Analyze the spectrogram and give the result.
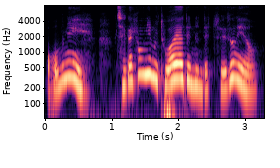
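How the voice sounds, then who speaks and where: A woman's voice: high-pitched, expressive, normal speed, phone-quality sound. A woman voicing a polite young daughter-in-law who narrates her story in a radio drama. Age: young adult.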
